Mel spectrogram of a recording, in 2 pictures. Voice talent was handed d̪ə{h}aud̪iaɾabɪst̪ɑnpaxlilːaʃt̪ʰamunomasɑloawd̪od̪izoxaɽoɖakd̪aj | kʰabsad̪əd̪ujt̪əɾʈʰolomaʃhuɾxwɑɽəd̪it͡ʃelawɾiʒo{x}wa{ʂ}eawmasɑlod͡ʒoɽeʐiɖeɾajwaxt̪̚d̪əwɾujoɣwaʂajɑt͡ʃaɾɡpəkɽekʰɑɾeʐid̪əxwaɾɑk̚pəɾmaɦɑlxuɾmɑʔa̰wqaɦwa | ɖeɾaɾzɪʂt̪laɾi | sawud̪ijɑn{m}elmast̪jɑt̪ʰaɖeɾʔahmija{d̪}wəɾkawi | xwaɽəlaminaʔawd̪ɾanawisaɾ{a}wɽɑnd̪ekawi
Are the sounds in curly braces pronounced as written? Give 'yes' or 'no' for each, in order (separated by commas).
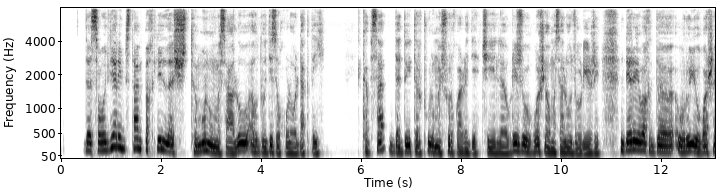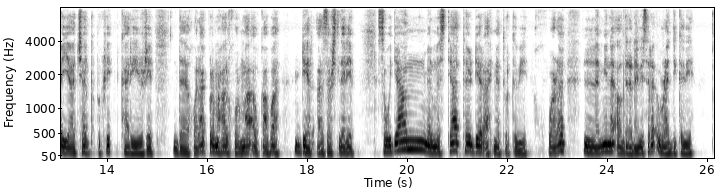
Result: no, no, yes, yes, no, yes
